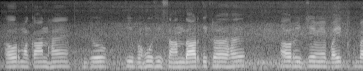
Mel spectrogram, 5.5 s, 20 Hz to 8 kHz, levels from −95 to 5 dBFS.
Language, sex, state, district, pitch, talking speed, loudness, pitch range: Hindi, male, Chhattisgarh, Korba, 155 Hz, 175 wpm, -19 LUFS, 150-160 Hz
